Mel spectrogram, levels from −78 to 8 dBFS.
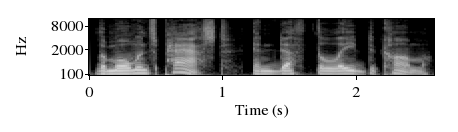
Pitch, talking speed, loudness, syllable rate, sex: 120 Hz, 185 wpm, -18 LUFS, 4.8 syllables/s, male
